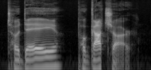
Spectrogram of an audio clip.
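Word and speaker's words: Tadej Pogačar: Okay, I've just watched hours of YouTube footage and how to pronounce his name, and it's Tadej Pogacar. That's how you say it.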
